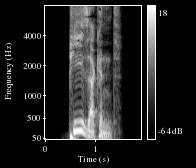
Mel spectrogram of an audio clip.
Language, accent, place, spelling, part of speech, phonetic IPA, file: German, Germany, Berlin, piesackend, verb, [ˈpiːzakn̩t], De-piesackend.ogg
- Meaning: present participle of piesacken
